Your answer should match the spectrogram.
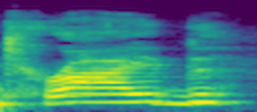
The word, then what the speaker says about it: tried: The D in tried links to the th which is our voiced th. We're going to put our tongue out and add our friction z.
